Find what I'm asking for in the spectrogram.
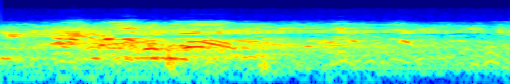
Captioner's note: taps feet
